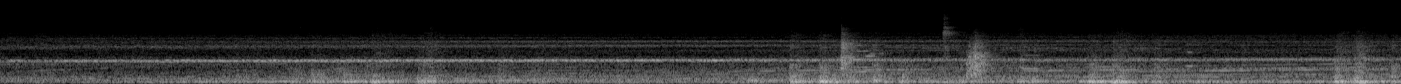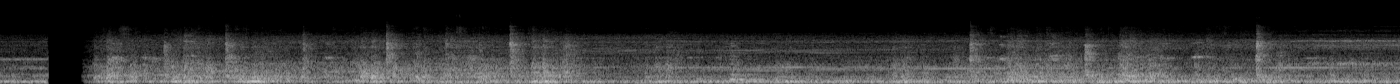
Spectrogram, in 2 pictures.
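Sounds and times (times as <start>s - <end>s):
train running rumble: 7.5s - 12.0s, 13.2s - 28.0s
rail clacks: 7.8s - 11.4s, 14.9s - 22.0s, 22.8s - 27.5s.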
